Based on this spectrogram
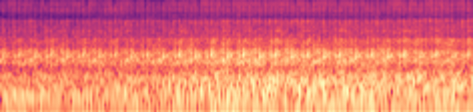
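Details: Bus engine started despite worn alternator power and ground wire insulation (fire risk): steady, even idle with a smooth low rumble and no knocks or misses; engine running healthy.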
